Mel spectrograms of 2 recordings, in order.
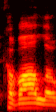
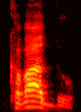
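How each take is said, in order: First: It is said in standard Italian pronunciation. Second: It is said in Reggio's Sicilian-like dialect.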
